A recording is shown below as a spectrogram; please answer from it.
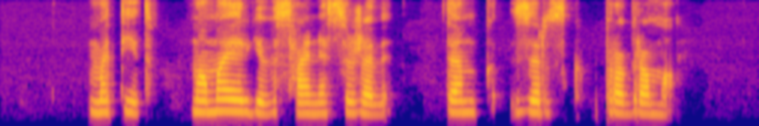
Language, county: Lithuanian, Šiauliai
